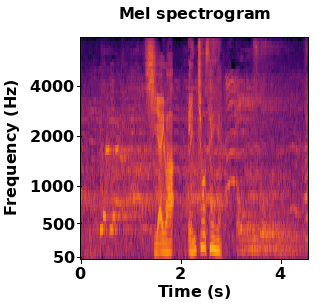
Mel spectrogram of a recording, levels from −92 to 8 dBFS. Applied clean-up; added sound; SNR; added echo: none; none; none; none.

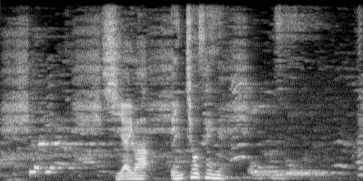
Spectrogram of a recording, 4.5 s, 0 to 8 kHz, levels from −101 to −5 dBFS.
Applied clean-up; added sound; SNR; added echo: classical method WPE with log-MMSE.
